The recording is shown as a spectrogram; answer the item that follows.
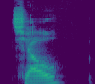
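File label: "ciao5", Teochew, chaoyang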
